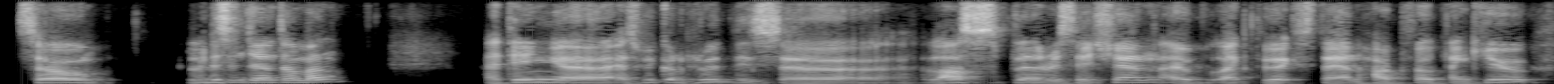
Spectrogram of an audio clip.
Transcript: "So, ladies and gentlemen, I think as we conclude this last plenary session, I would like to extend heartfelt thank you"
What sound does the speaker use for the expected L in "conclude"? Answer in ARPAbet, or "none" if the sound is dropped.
L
